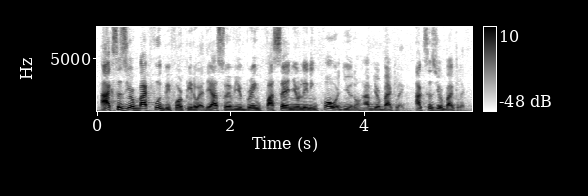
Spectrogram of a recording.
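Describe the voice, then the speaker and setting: A man's voice: medium pitch, quick pace. A man teaching a ballet class, giving firm, rhythmic counts and clipped commands. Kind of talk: instructing a ballet class, short counted cues. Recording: loud piano over the voice. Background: ballet class piano accompaniment.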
